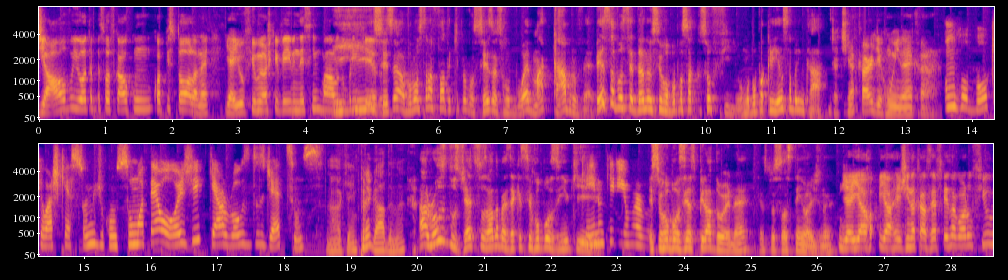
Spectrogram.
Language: Portuguese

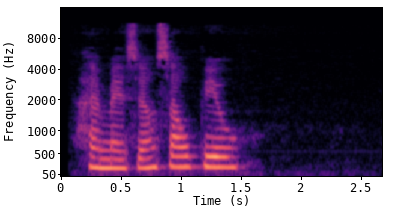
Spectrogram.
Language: Cantonese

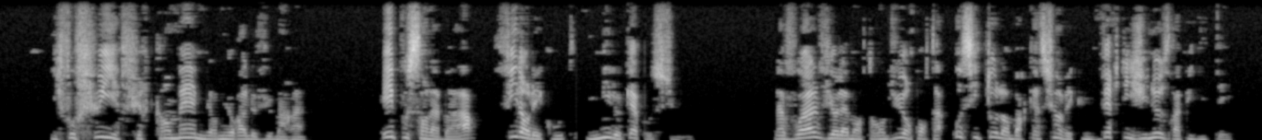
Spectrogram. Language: French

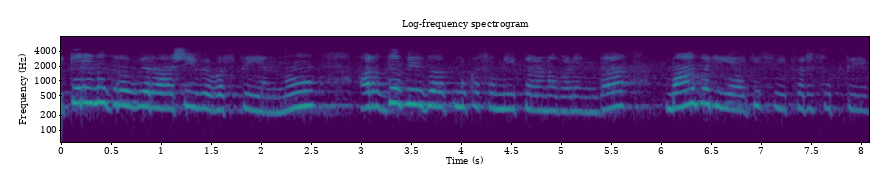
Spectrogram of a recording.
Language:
Kannada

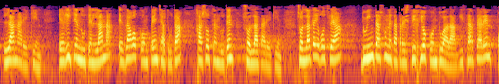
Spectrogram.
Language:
Basque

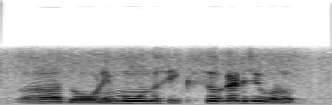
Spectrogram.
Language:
Malayalam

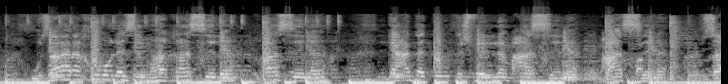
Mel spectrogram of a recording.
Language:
Arabic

